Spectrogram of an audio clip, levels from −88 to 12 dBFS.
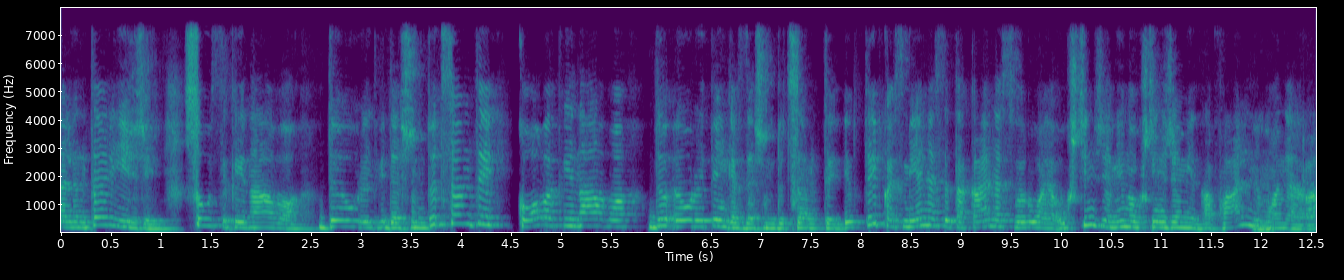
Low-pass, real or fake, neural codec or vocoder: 7.2 kHz; fake; vocoder, 44.1 kHz, 128 mel bands, Pupu-Vocoder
